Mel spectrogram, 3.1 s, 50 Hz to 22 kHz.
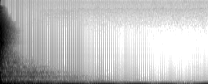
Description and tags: BD22x16-LP-O~v05
A 1-shot sample taken of an unmuffled 22-inch diameter, 16-inch deep Remo Mastertouch bass drum, recorded with an internally mounted Equitek E100 close-mic and two Peavey electret condenser microphones in an XY pair. The drum was fitted with a Remo suede ambassador batter head and a Remo black logo front head with a 6-inch port. The instrument was played with a foot pedal-mounted nylon beater. The files are all 150,000 samples in length, and crossfade-looped with the loop range [100,000...149,999]. Just enable looping, set the sample player's sustain parameter to 0% and use the decay and/or release parameter to fade the cymbal out to taste.
Notes for samples in this pack:
Tuning:
LP = Low Pitch
MLP = Medium-Low Pitch
MP = Medium Pitch
MHP = Medium-High Pitch
HP = High Pitch
VHP = Very High Pitch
